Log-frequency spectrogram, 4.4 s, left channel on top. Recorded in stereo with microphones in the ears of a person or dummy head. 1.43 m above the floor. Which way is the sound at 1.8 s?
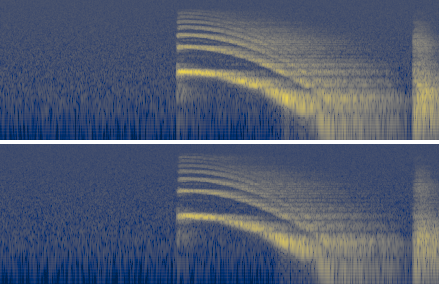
50° left (ahead or behind).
